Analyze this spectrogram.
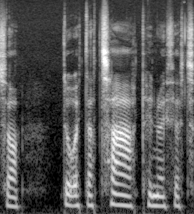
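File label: "taap" Welsh, spoken word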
